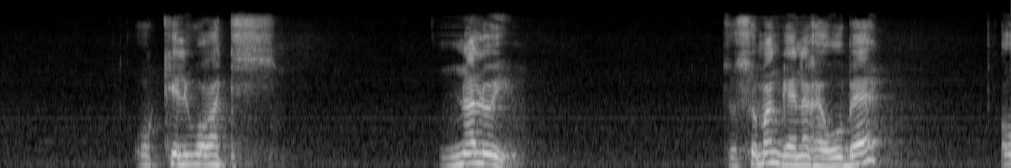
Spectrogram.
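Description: A man speaks close to a microphone in short, emphatic bursts with pauses between them.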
